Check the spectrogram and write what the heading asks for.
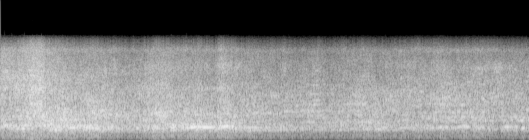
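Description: Race car engines running as cars lap a dirt oval track, a loud, fairly steady drone that swells briefly about a second in.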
